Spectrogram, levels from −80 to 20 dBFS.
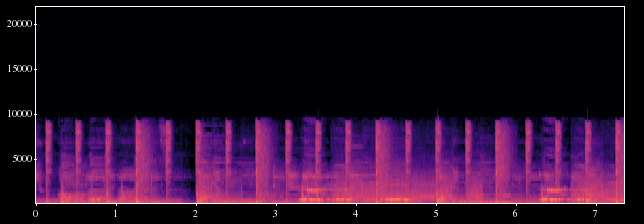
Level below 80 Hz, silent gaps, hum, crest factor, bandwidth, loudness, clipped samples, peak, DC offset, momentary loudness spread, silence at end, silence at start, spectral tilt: -20 dBFS; none; none; 16 dB; 9.8 kHz; -18 LUFS; under 0.1%; 0 dBFS; 0.2%; 7 LU; 0 s; 0 s; -3.5 dB/octave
